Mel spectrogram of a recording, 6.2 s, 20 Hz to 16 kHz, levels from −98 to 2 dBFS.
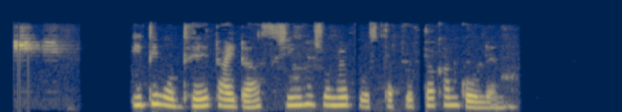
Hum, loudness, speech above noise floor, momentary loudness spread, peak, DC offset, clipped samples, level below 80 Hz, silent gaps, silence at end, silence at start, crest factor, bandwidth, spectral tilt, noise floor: none; -22 LUFS; over 69 dB; 12 LU; -6 dBFS; under 0.1%; under 0.1%; -68 dBFS; 1.22-1.26 s; 1.05 s; 0.15 s; 16 dB; 7.6 kHz; -4 dB/octave; under -90 dBFS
